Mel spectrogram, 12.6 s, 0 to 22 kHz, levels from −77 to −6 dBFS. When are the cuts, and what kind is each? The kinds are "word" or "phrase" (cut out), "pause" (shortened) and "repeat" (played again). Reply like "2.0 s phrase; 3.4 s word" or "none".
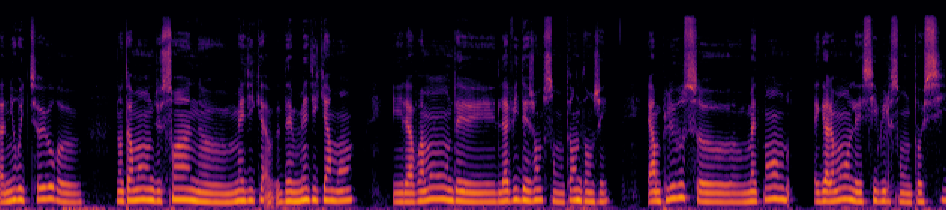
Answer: none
